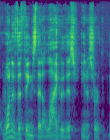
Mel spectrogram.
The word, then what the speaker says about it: Elihu: Elihu, is that how you pronounce his name? – Yes. – Elihu.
